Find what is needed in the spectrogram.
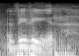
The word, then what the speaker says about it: vivir: So live me, live in Spanish is vivir. – Vivir. – I see you trying to roll your R.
